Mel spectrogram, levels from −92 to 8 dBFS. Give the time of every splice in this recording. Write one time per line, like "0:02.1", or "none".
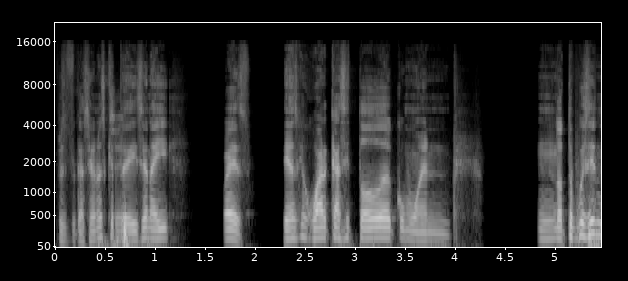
0:02.1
